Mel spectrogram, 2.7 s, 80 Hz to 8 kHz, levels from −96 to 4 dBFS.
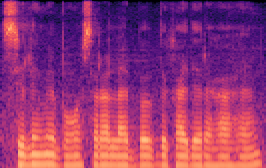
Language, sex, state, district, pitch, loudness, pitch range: Hindi, male, Arunachal Pradesh, Papum Pare, 120 Hz, -16 LUFS, 115-120 Hz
